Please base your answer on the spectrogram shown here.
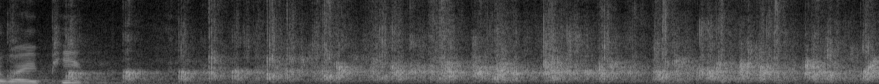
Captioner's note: clapping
